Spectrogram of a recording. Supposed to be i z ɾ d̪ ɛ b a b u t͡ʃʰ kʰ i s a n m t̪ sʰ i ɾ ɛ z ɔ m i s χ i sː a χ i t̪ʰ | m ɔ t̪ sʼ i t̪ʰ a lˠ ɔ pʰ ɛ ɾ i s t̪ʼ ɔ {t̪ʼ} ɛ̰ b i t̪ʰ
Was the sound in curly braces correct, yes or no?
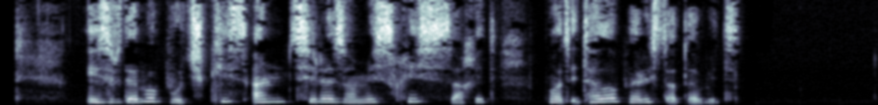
yes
